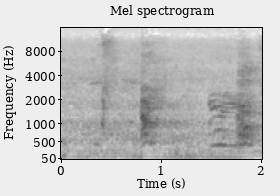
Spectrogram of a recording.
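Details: A male Pomeranian gives a few short, high yapping barks in quick succession.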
